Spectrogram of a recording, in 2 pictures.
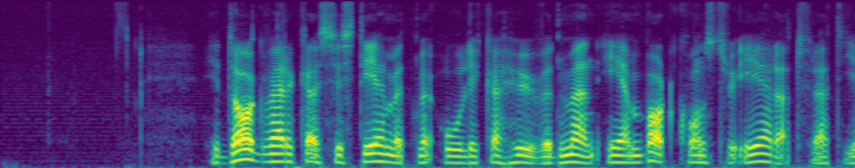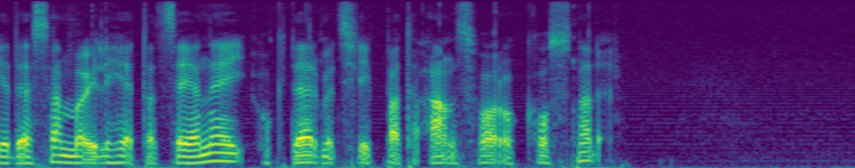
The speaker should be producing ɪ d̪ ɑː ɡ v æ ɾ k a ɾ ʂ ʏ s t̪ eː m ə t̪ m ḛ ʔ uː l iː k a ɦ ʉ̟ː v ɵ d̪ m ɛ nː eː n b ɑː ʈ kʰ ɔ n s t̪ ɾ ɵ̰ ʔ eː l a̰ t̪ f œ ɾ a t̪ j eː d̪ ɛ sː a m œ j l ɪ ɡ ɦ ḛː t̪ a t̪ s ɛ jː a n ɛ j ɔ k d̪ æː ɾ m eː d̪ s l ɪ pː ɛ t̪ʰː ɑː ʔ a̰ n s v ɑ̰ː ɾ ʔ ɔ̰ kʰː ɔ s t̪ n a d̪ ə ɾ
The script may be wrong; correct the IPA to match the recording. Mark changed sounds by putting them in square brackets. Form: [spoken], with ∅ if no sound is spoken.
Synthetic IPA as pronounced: ɪ d̪ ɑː ɡ v æ ɾ k a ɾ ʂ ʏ s t̪ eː m ə t̪ m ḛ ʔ uː l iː k a ɦ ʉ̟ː v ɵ d̪ m ɛ nː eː n b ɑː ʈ kʰ ɔ n s t̪ ɾ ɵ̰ ʔ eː [ɾ] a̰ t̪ f œ ɾ a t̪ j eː d̪ ɛ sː a m œ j l ɪ ɡ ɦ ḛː t̪ a t̪ s ɛ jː a n ɛ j ɔ k d̪ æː ɾ m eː d̪ s l ɪ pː [a] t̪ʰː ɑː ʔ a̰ n s v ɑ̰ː ɾ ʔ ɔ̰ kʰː ɔ s t̪ n a d̪ ə ɾ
